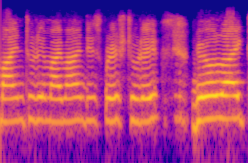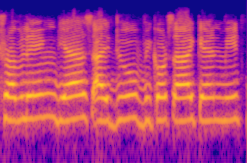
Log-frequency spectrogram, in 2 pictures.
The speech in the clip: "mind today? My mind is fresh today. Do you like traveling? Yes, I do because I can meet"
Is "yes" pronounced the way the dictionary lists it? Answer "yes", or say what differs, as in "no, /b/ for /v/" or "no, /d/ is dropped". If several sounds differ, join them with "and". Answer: yes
